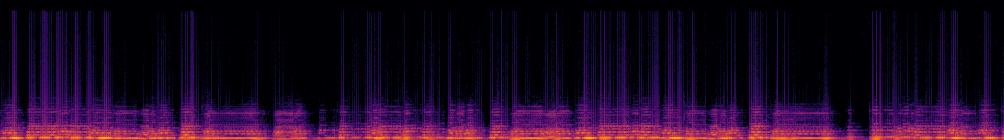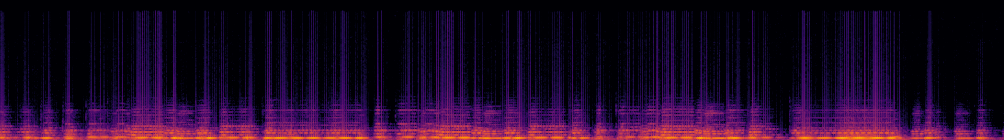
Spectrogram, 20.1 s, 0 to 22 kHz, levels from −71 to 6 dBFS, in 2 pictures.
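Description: Block size mismatch (truncated) runs from start to finish. One stage hands over longer blocks than the next stage takes in, and the tail of each block is discarded. Each cut leaves a small discontinuity, so a steady buzz at about 54.4 Hz, the block rate, sits under the sound. Because part of every block is lost, the audio moves about 1.16 times faster than it should while keeping roughly its normal pitch. The pattern fits 1024-sample blocks being written and then cut short.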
